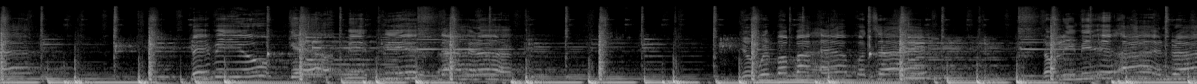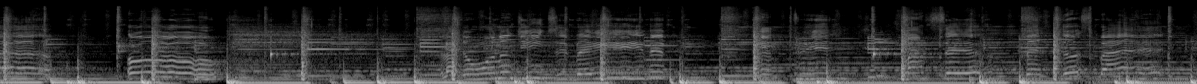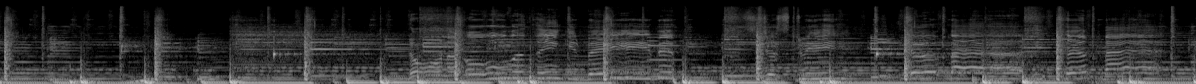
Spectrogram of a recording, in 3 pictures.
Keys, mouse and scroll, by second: 1.5 click, 2.9 ctrl+shift+c, 3.5-7.4 typing, 7.5 Return, 8.5 click, 9.1 ctrl+d, 11.2 ctrl+d, 12.0 click, 14.7 shift+Num_Lock, 14.7 click, 17.7 t, 18.6-19.9 drag, 25.8 Return, 26.8 =, 27.6-30.6 drag, 31.3 [, 32.8 click, 33.8 [, 35.0 click.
